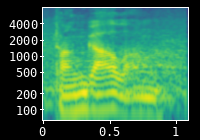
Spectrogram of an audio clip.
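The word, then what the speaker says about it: tangalung: Your word is Tangalang. Tangalang means a long-muzzled civet that is dark gray with longitudinal black stripes more or less broken into spots, widely distributed in southeastern Asia. Tangalang.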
